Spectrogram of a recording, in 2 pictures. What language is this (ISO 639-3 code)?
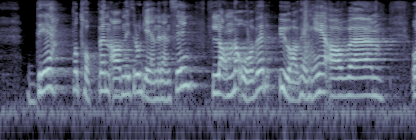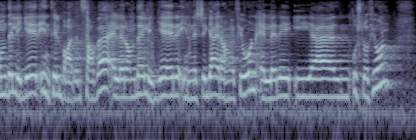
nor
